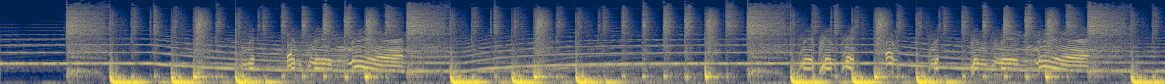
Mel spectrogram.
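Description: Wailing siren effects, added by the DJ, rise and fall over a pounding rhythmic beat, cut up with quick turntable scratches that chop and bend the siren tones. Loud, with no talking.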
